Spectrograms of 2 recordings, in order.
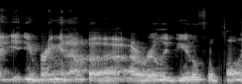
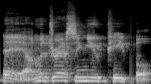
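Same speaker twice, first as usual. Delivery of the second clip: ballsy, bold, commanding, threatening voice, pitched up; 8 semitones higher than usual. Retelling how a leader addressed a whole people: imitating a ballsy speaker. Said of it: "just balls in his voice".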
